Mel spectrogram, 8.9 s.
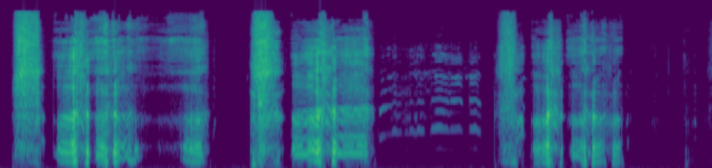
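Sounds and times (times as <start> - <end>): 
man crying: 0.7 - 2.5, 3.6 - 4.8, 5.4 - 7.9.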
